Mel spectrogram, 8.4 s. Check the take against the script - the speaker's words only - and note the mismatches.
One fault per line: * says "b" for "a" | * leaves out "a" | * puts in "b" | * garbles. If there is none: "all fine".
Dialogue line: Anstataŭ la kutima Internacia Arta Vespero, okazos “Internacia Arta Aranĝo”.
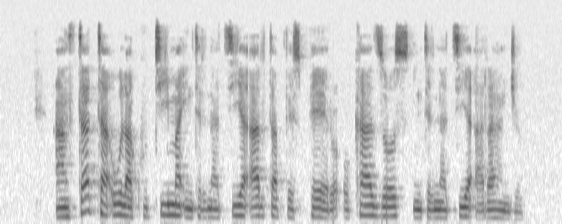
* leaves out "Arta"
